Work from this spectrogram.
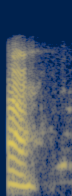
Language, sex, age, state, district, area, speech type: Malayalam, female, 30-45, Kerala, Pathanamthitta, rural, conversation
